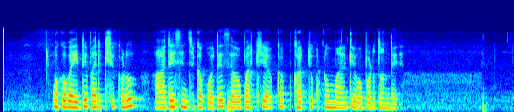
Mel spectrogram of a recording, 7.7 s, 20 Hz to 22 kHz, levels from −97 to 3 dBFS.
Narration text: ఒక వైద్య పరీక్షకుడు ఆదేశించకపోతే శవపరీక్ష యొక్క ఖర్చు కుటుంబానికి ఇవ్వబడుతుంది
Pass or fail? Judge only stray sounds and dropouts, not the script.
pass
